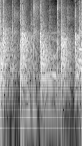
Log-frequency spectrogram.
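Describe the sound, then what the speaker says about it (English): An audience gives a round of applause for a contestant headed to the UAE final: short bursts of clapping mixed with loud talking and cheering voices. "Let's do a massive round of applause"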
